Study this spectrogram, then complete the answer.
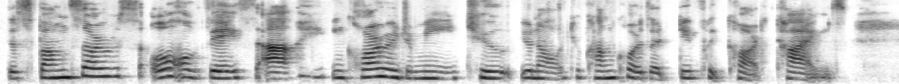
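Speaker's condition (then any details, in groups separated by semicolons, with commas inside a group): Cerebral palsy; loss of muscle control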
